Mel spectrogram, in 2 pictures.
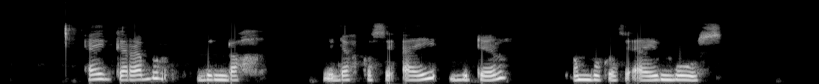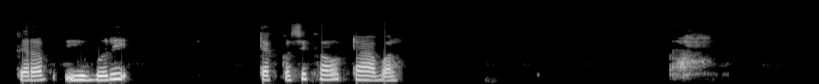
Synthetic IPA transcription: ʔajɡaɾab | bindɔx | mḭdɛfkɔsɛ̰ʔajbutɛl | ambukɔsɛ̰ʔajmbuːs | ɡ̥aɾabjuboɾi | tɛkːɔsɛkawtaːbal

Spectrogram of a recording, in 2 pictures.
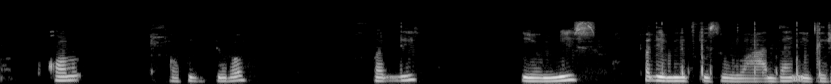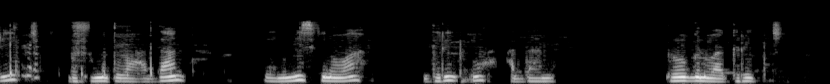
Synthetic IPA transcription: qkʰɔl | ɔːkʰʊd͡ʒɪɾɔ | fɐɗɪ | ijɔmiːs | fɐɗɪjmiɪt̪kʰiːsʊwɑːʕɑd̪aːnḭjɔɡɐɾit͡ʃ | bɐrkɐmɐt̪wɑːʕɑd̪aːn | ɛnmiːskʰinɐwaː | ɡɐɾit͡ʃʊʕɑd̪aːn | rɔːɡɐnwɑːɡɐɾiːt͡ʃ

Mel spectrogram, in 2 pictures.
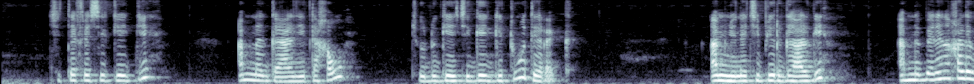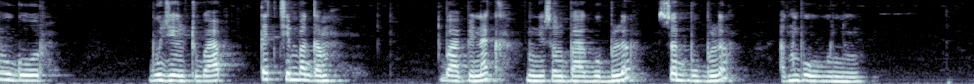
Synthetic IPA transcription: citɛfesiɡec̚ɡi | ʔɐmnɐɡaːljitɐxɐw | t͡ʃoduɡeciɡec̚ɡituːtiɾɛk | ʔɐmɲunɐcibiɾɡaːlɡi | ʔɐmnɐbɛnɛnxalibuɡɔːɾ | buɟeːltubaːp̚ | tɛk̚cimbɐɡɐm | tubaːp̚binɐkmuɲisɔlbak̚bubulɐsɔt̚bubulɐ | ʔɐkmbuːbuɲuː

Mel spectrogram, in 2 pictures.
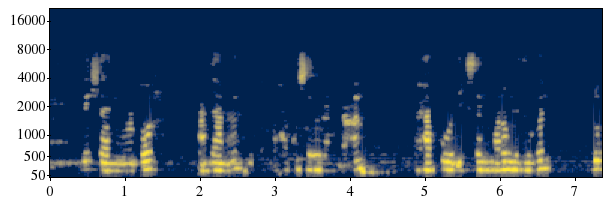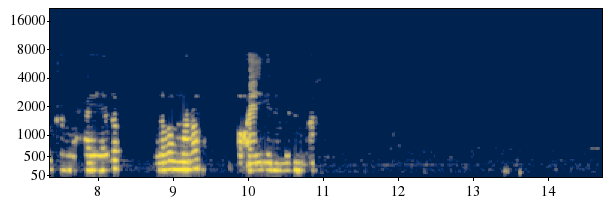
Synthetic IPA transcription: mɛːʃaːnɪwɑrbɔr | ɐðaːnɐ | wɑħɑːkʰʊsɐβɐɾɛnɡɐʕɑn | wɑħɑːkʰʊwɐðɛjsɐnmɐɾɔmɪðɔːβɐn | ɖʊlkʰɐnwɑħɑːjɛːlɔ | lɐβɐmɐɾɔ | ɔ̰ːʔɐjɐɣɐnɐmɐðɔwʔɐh

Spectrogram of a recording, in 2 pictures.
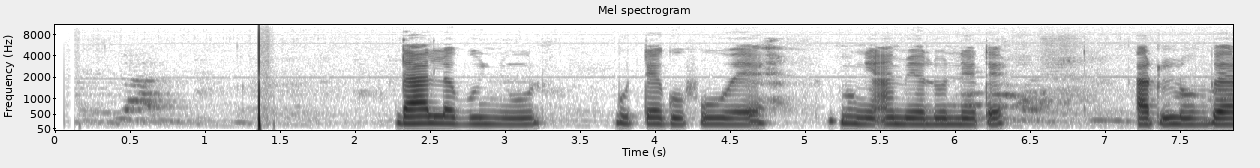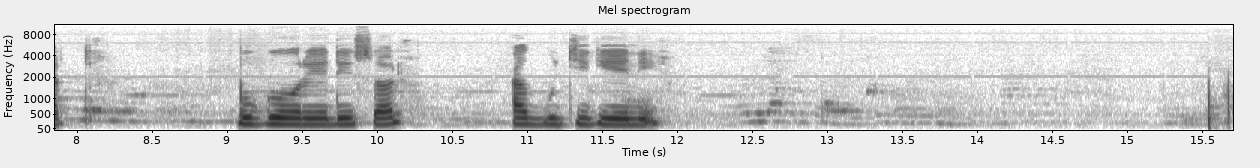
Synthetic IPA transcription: dalːabuɲuːl | buteɡufuwɛ | muŋiʔamelunɛtɛ | atlubɛɾt | buɡoːɾedisɔl | ak̚buɟiɡeːni

